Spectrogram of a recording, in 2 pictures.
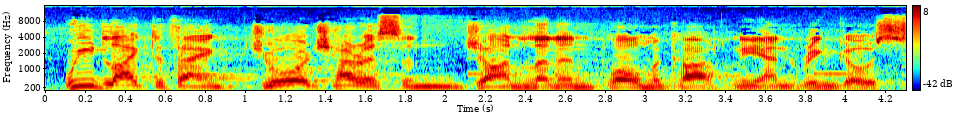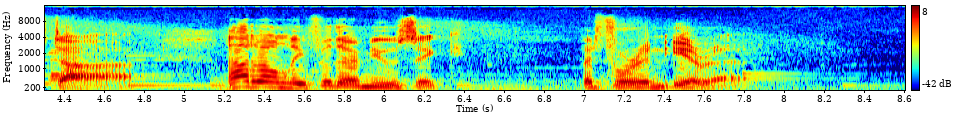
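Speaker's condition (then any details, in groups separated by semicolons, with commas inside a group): No condition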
